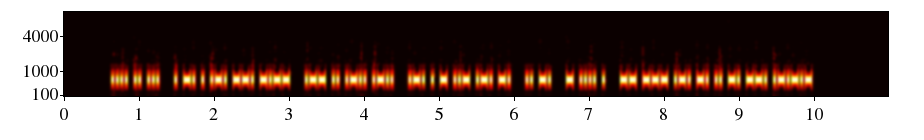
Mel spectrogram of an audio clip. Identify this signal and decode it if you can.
Morse code, heard as a keyed tone, about 40 wpm, 700 Hz. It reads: HIS ENERGY WILL RETURN IN THE MORNING.
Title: Sentences from Top 1000 Words - Review Part 6 - 40wpm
